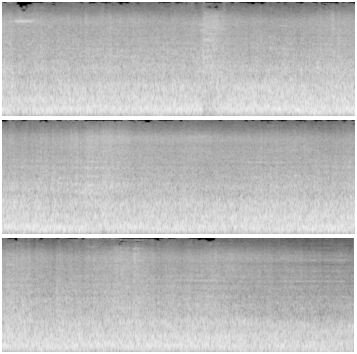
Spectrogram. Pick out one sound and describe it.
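Train wheels clack over the rail joints.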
